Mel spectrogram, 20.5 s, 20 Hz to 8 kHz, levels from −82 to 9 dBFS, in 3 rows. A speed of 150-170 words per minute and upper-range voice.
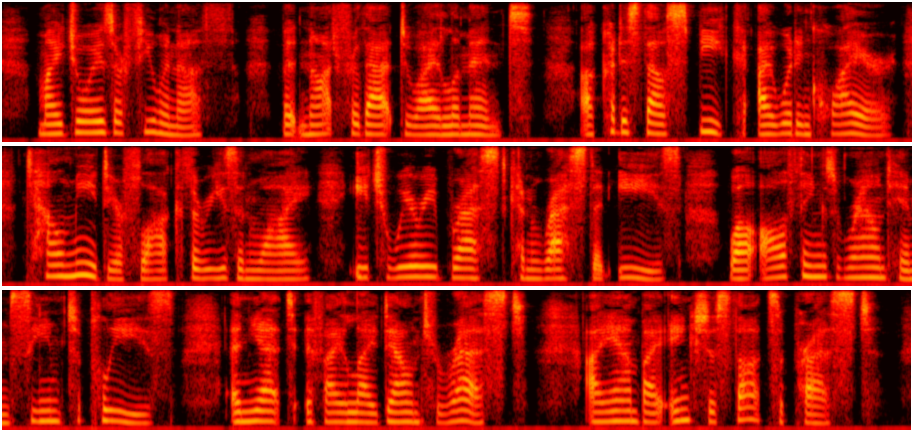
Yes: average, 160 wpm; high, 205 Hz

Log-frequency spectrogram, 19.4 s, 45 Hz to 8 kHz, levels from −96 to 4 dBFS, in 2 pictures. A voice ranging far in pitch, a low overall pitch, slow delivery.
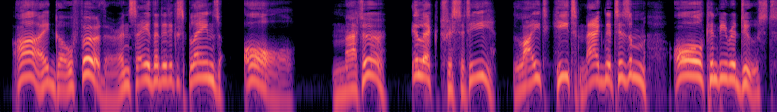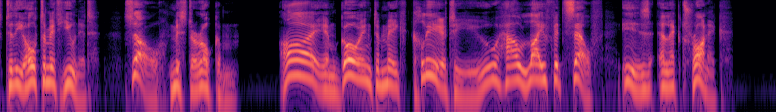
No: wide, 8.0 semitones; medium, 185 Hz; slow, 115 wpm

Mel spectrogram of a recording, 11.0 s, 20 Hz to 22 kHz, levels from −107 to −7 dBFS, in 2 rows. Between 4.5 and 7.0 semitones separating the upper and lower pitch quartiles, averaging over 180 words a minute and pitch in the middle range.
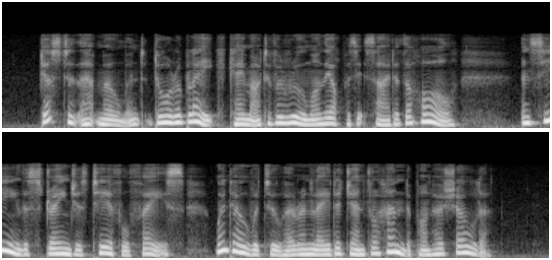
Yes: average, 5.2 semitones; average, 195 wpm; medium, 160 Hz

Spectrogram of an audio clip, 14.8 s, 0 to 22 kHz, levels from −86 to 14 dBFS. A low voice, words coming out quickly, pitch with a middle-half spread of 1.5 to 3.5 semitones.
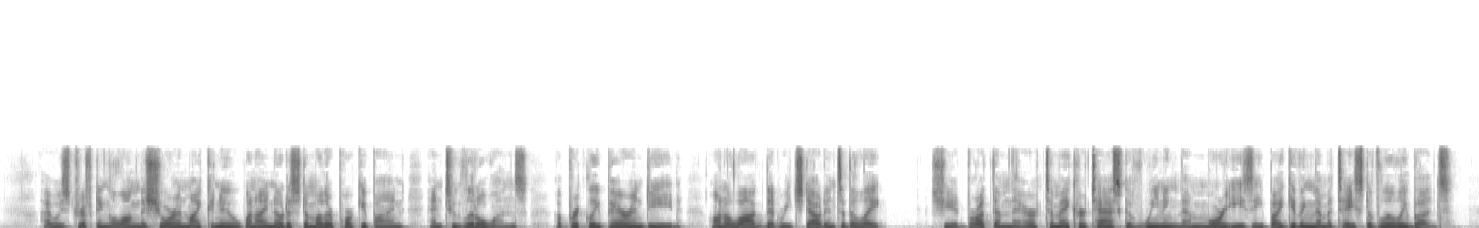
Yes: low, 110 Hz; fast, 220 wpm; average, 2.7 semitones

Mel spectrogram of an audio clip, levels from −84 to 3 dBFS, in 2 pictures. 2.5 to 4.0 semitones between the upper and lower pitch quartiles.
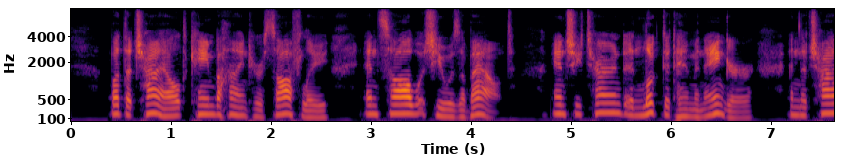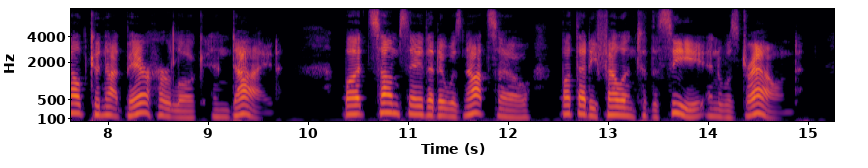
No: wide, 5.4 semitones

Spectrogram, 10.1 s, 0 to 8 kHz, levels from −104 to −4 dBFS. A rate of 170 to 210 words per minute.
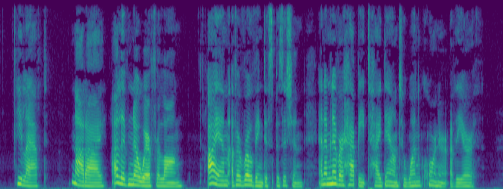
No: average, 160 wpm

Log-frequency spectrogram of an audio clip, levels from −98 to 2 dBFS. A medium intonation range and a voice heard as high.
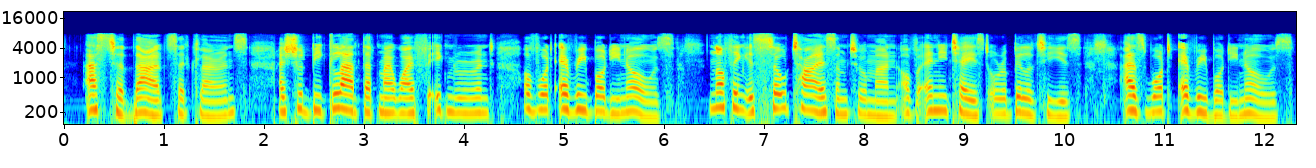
Yes: average, 3.0 semitones; high, 195 Hz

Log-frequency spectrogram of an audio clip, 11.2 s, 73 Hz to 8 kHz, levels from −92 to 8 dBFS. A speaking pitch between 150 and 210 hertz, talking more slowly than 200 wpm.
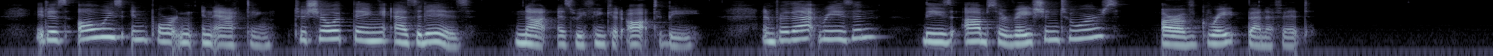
No: high, 245 Hz; average, 170 wpm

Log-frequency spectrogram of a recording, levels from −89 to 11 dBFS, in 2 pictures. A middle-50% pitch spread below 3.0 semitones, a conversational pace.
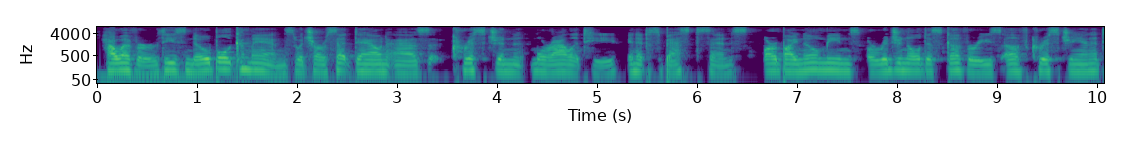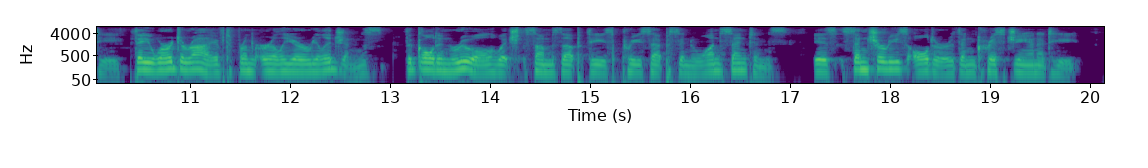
Yes: narrow, 2.5 semitones; average, 145 wpm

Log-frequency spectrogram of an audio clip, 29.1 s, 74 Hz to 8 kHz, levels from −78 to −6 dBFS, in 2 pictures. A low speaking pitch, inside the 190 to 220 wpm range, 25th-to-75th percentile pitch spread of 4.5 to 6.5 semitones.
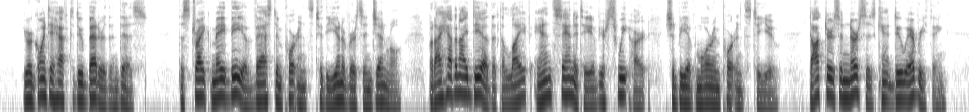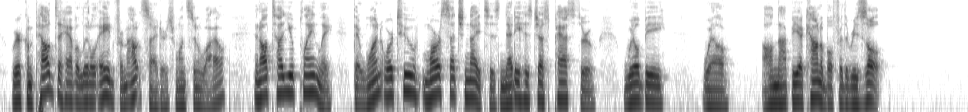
Yes: low, 120 Hz; average, 195 wpm; wide, 5.5 semitones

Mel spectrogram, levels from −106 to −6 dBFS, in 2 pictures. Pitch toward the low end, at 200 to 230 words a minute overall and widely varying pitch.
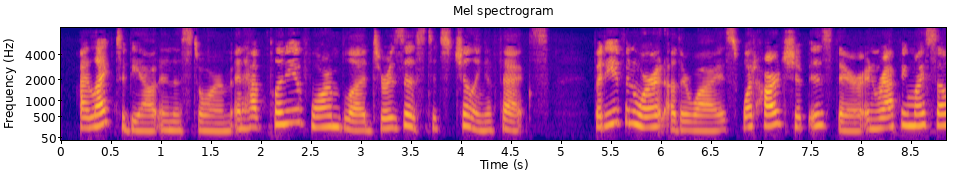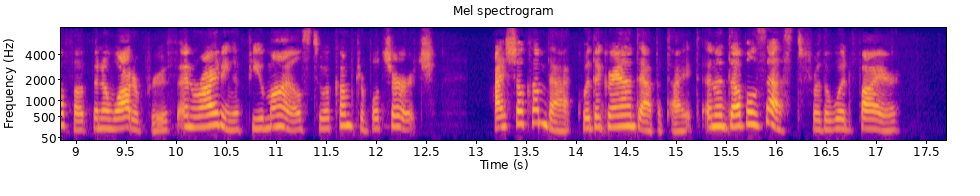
No: high, 235 Hz; fast, 205 wpm; wide, 5.7 semitones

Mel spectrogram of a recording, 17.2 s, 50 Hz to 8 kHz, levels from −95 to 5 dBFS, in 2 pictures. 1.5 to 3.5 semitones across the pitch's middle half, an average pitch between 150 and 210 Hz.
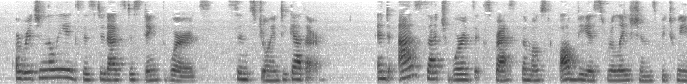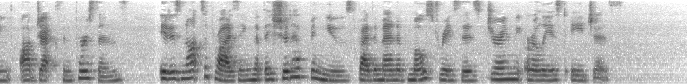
No: average, 4.3 semitones; high, 190 Hz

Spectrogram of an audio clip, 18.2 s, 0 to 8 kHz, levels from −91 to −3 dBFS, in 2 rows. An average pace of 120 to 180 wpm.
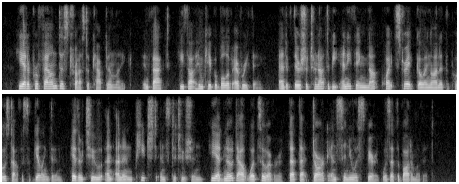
No: average, 190 wpm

